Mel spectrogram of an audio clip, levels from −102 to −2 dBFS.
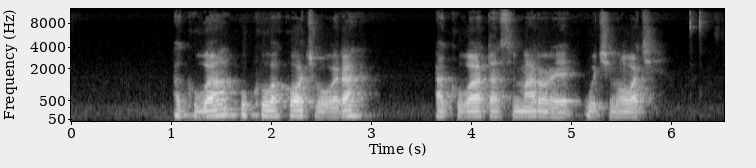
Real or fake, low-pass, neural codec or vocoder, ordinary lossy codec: real; 10.8 kHz; none; Opus, 24 kbps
